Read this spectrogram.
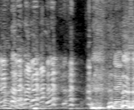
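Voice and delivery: high, drawn-out sing-song thank you; mock sweet thanks. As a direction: chirp it up high like a sweet innocent. Cop releasing killer, killer thanks.

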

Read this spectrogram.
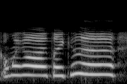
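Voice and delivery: high, panicked squeal; retold panic, high and squealing; panicked shriek. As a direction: shriek in mock panic at the leech. Retelling panic at leech.

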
